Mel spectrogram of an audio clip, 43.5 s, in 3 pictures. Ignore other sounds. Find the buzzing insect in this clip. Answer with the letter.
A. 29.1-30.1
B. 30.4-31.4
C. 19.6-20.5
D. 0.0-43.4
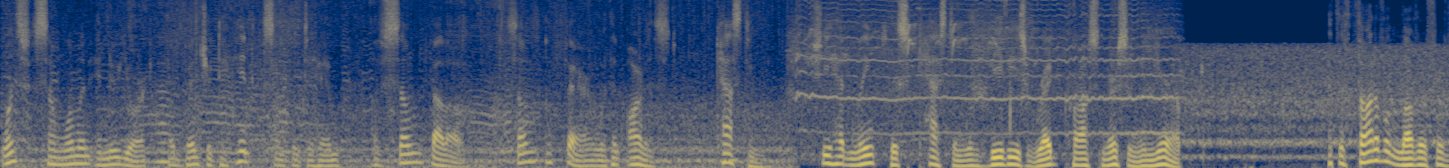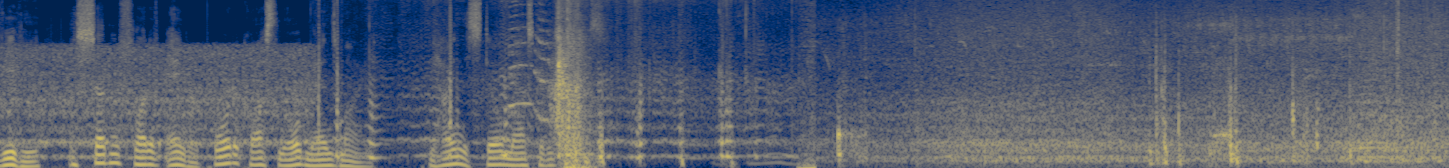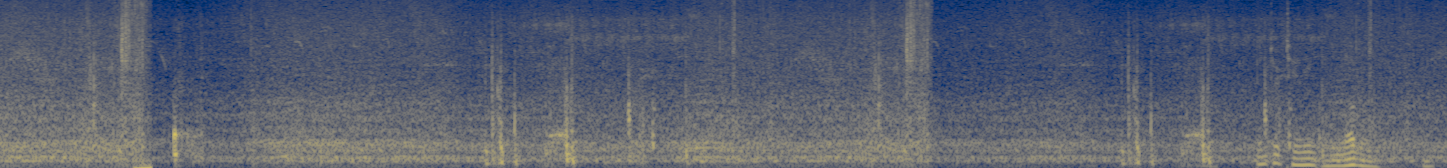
D.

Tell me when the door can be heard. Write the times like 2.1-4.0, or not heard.
19.6-20.5.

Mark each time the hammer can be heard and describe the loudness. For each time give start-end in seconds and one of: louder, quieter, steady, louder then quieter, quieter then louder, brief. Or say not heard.
not heard.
